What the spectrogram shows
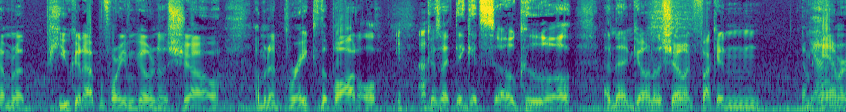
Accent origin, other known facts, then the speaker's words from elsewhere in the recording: Richmond Hill, Ontario, Canada; And Paul, and Scott and John and I grew up in Richmond Hill.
